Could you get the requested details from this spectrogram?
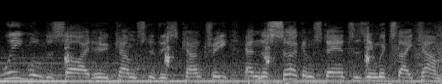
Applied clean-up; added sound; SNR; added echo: none; Tick-tock; 8 dB; none.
